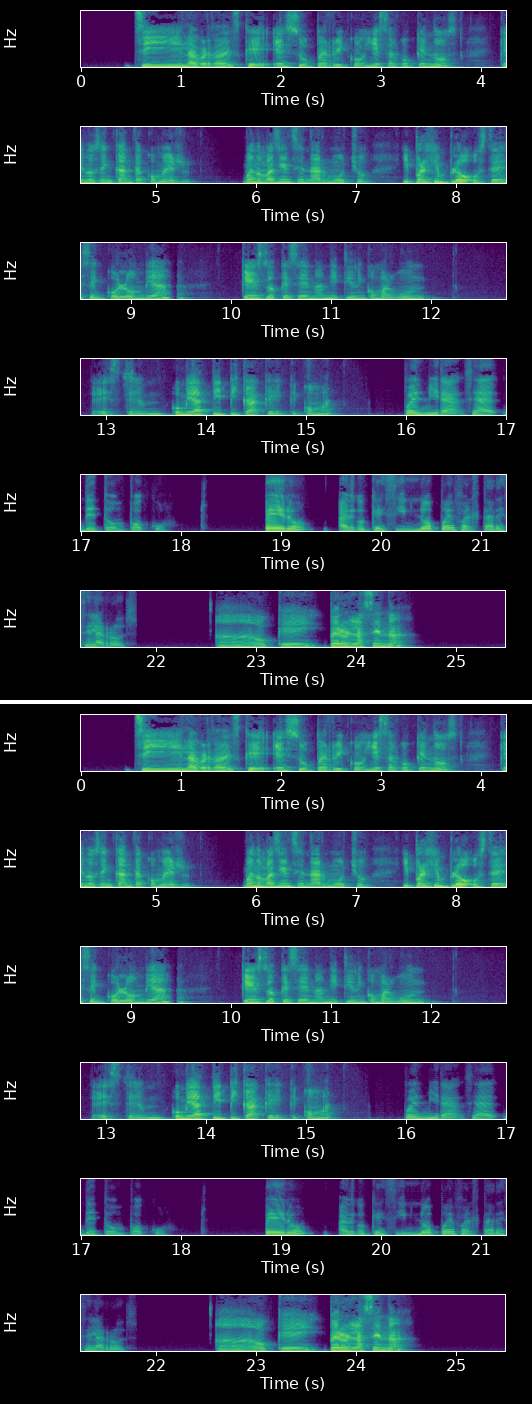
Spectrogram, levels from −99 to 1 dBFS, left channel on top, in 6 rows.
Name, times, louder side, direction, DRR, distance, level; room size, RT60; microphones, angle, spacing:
voice 1, 0.5-3.8 4.2-5.4 5.9-7.2 7.5-9.6 10.1-12.0 12.9-15.3 22.6-24.5, right 1 dB, 15° right, 2.0 m, -23 dB
voice 2, 16.0-17.9 18.8-19.3 19.6-21.7, left 3 dB, 70° left, 2.0 m, -26 dB
head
